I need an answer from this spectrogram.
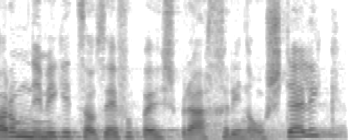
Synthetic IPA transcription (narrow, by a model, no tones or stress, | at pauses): ɑɾʊmnɪmikjɪt͡sɑwseːfopeːʃpɾæχəɾinowʃtɛlik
